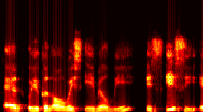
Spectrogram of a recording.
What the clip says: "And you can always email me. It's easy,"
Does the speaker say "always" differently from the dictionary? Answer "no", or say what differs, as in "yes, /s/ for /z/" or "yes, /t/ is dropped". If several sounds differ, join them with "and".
yes, /s/ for /z/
